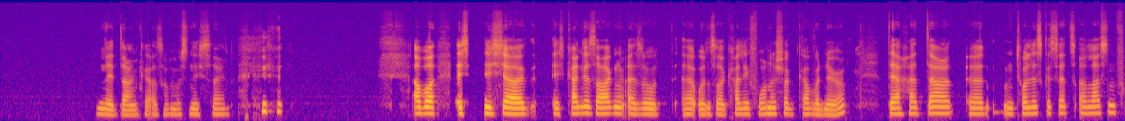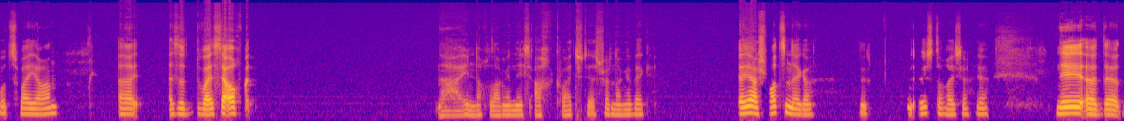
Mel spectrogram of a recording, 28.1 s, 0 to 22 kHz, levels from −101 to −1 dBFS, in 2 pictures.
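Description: From 15.55 s to 23.55 s the speech picks up a gritty, fizzy buzz that rides on the louder and brighter syllables. That's crude rate conversion: the sample rate was changed by just picking the nearest sample, with no filtering, and the pattern fits a 48 kHz to 44.1 kHz drop. The repeating timing error creates inharmonic tones that don't belong to the voice, sitting only about 25 dB under it.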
